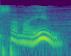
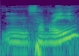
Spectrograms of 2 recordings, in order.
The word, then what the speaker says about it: Samaín: en Galicia se llama samaín pero que se llama así y ajeno a la cristianización O sea samaín con acento en la i sin h por medio Vale entonces yo pienso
